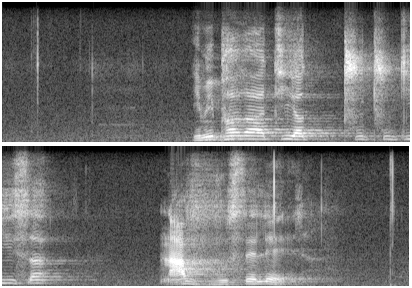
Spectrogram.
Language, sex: Zulu, male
